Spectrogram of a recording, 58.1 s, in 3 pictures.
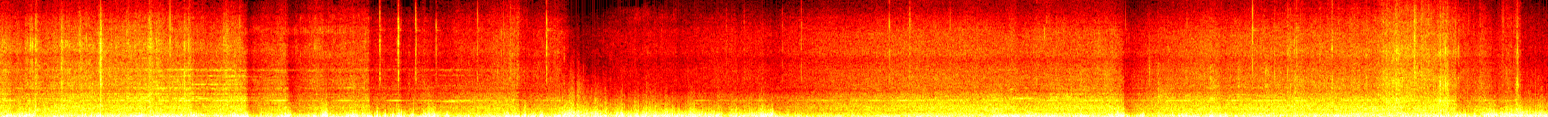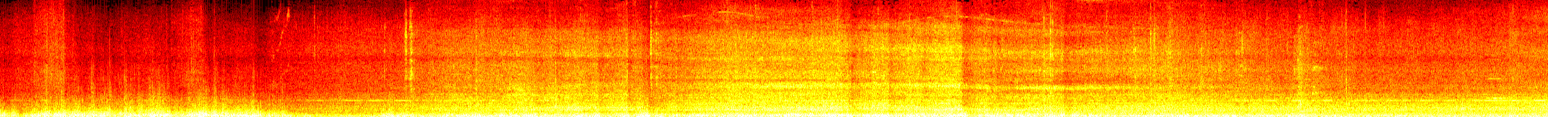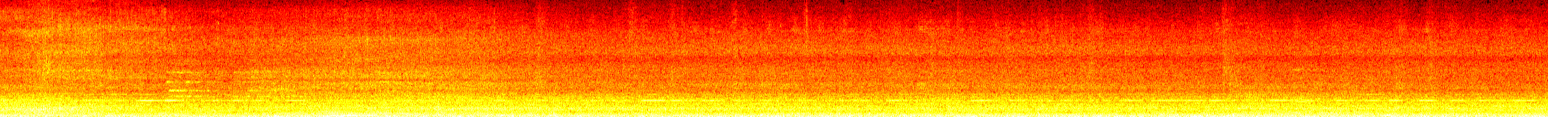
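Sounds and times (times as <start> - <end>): train wheels rumbling and clattering: 0.0 - 58.0
thin high tone: 35.0 - 43.8.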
